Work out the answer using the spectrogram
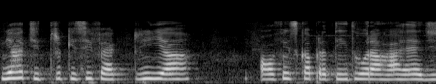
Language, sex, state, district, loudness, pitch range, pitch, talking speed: Hindi, female, Uttar Pradesh, Lucknow, -17 LUFS, 240-265 Hz, 250 Hz, 165 wpm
